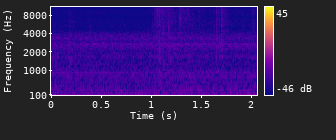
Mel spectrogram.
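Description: Quiet room tone with a steady low hum, and a faint rustle of a paper instruction booklet being handled about halfway through.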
